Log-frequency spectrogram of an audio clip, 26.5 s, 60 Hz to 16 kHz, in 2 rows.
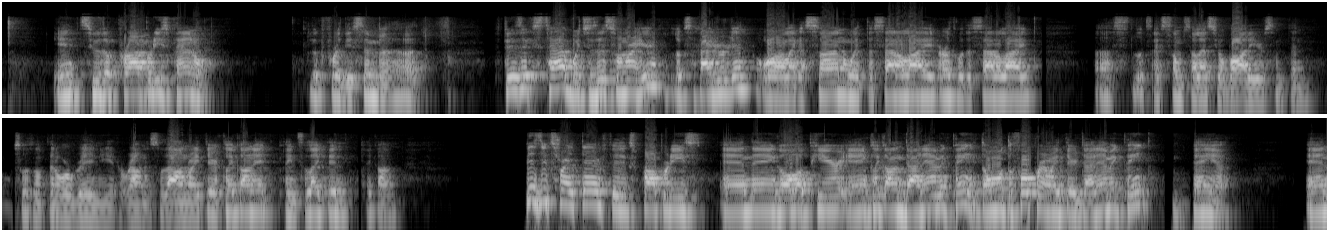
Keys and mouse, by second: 11.6 middle click, 24.7 click.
